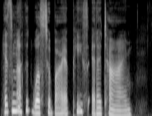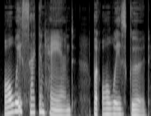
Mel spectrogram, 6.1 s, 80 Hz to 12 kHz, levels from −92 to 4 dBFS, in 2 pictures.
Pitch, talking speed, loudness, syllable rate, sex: 175 Hz, 150 wpm, -19 LUFS, 4.1 syllables/s, female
